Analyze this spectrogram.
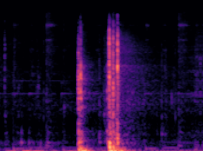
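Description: A plastic latch clicks sharply.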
